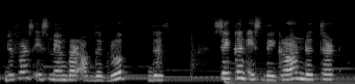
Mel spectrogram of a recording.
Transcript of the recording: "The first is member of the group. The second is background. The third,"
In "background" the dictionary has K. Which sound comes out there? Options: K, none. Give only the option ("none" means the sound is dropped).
none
